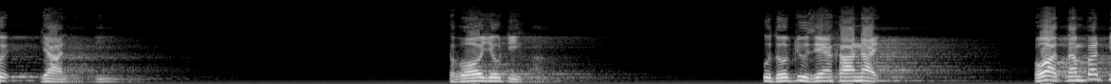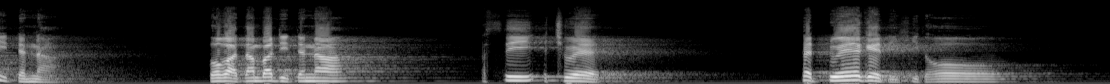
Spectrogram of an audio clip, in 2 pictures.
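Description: A man chants slowly into a close microphone in short phrases separated by pauses.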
